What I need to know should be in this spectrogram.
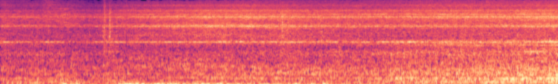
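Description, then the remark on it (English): A steady, rumbling drone of aircraft engines and ventilation fills the space, with a thin constant whine above it, as people get off a plane and walk into an airport in Namibia. No one speaks. “All right, we are off the plane walking into the airport.”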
